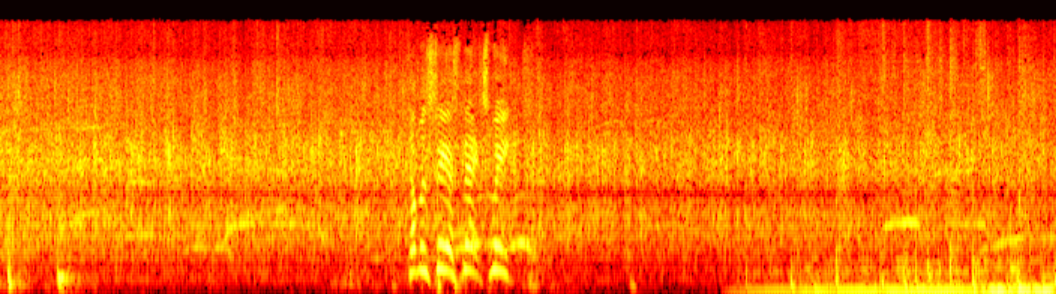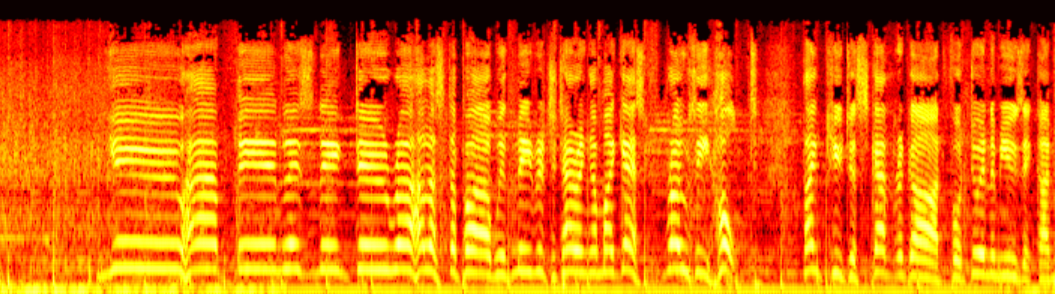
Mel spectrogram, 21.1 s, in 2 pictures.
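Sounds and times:
audience applause: 0.0s - 12.6s
speech: 4.1s - 5.5s, 11.7s - 21.1s.

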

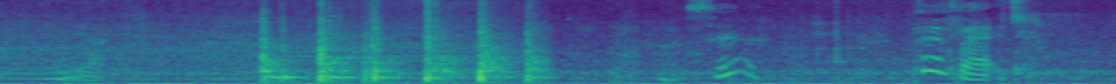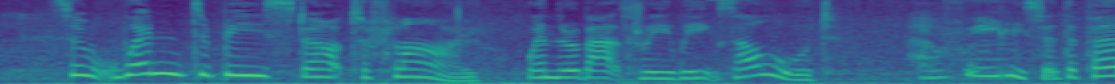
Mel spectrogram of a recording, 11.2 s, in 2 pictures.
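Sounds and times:
heavy beehive lid being put on: 1.2s - 2.9s
speech: 3.4s - 4.0s, 4.6s - 5.3s, 5.9s - 11.1s.

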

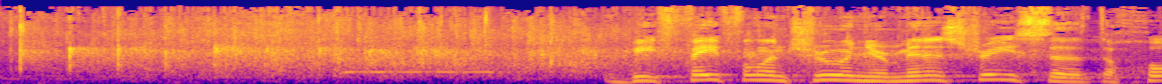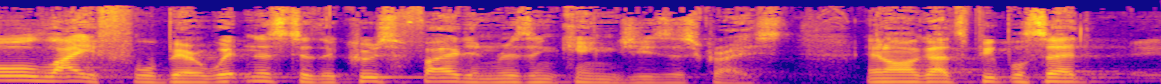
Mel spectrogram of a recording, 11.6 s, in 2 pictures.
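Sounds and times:
audience applauding: 0.0s - 5.4s
speech: 3.0s - 11.4s.

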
